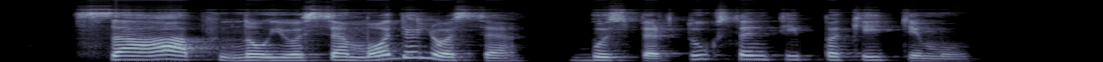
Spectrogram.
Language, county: Lithuanian, Alytus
